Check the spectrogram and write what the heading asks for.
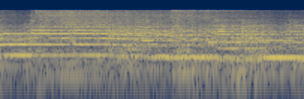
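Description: Live rock band in an instrumental break, an electric guitar lead playing held notes that bend slightly in pitch over the rest of the band.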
